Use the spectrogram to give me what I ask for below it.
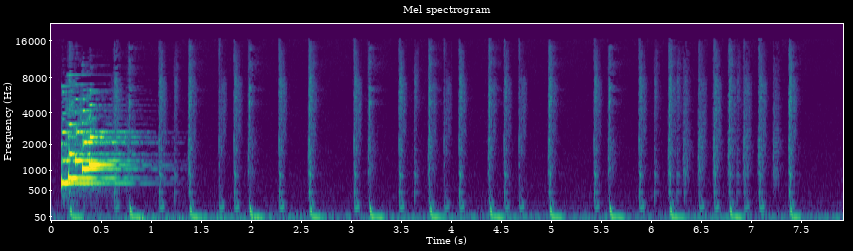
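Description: A brief ringing chime sounds once at the start as a go signal in a practice exercise, then gives way to many sharp, rapid clicks or taps that continue to the end.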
